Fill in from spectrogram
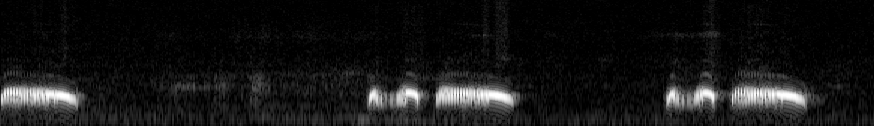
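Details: Spotted dove decoy bird cooing to get another dove calling; the end of one long coo, then two complete phrases about two seconds apart, each two quick notes and a sustained coo sliding downward.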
